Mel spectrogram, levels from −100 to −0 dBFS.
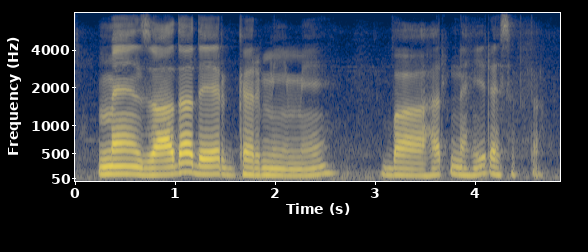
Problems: constant background noise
